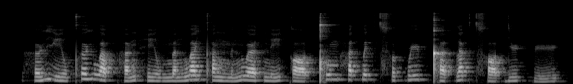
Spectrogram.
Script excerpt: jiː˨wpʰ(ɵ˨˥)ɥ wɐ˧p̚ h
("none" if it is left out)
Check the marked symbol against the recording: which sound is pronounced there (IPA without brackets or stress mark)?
ɵ˥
